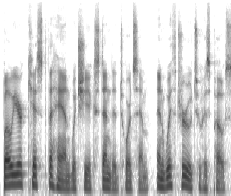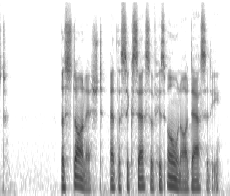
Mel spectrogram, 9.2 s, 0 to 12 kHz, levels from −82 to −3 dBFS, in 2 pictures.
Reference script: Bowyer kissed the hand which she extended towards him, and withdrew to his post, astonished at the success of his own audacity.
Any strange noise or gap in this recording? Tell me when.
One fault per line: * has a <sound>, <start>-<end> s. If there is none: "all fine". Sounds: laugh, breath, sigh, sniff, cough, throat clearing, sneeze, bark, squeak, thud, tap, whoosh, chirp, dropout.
all fine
